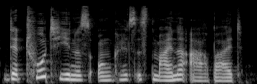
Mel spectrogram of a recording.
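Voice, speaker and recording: In an audiobook reading, a woman voices a cruel, scheming young nobleman who sounds lofty and lectures. Her mid-range voice is darkish and measured, close to how she'd speak day to day.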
